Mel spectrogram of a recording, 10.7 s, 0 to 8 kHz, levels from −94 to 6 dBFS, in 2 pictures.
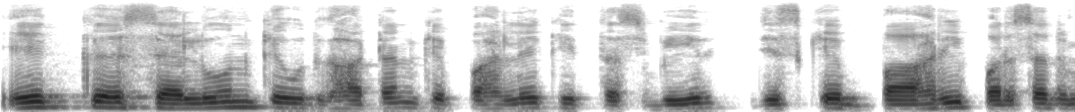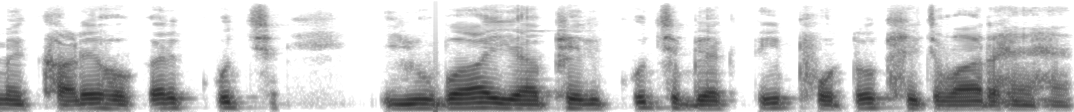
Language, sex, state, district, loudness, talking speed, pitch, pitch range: Hindi, male, Bihar, Gopalganj, -18 LUFS, 135 wpm, 120 Hz, 110-130 Hz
